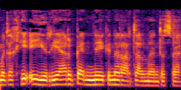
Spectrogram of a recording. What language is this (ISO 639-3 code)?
cym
